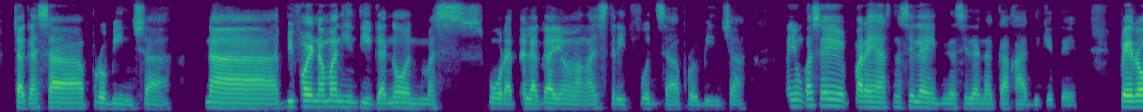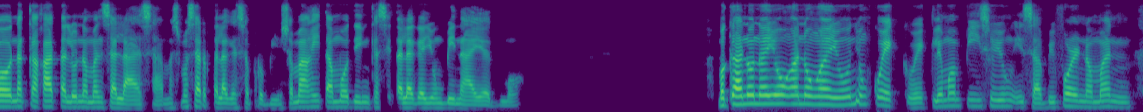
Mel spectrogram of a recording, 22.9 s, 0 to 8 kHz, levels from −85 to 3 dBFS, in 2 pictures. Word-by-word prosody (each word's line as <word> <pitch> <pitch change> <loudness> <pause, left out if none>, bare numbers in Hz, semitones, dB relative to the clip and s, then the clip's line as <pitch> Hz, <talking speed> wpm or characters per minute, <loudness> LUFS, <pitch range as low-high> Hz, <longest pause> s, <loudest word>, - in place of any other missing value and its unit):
tiyaka 125 0 +2
sa, 130 -1 +3
probinsya 115 -4 -4 0.3
na 140 -1 +5 0.6
before 155 +5 +3
naman 155 0 +3
hindi 135 -4 -5
gano'n, 130 0 -2
mas 115 0 -1
mura 125 -3 -2
talaga 125 0 0
yung 120 -2 -1
mga 110 0 -5
street 115 -1 -4
food 120 -1 -9
sa 110 -1 -3
probinsya. 105 -1 -9 0.4
Ngayon 170 +1 -3
kasi 180 0 +3 0.2
parehas 140 -3 +2
na - - -9
sila 145 -1 +1
hindi 125 -1 -8
na 125 - -7
sila 125 +1 -3
nagkakadikit, 115 -2 -7
eh, 100 0 -13 0.4
pero 155 0 +7
nagkakatalo 155 -1 +2
naman 140 -1 -1
sa - - +3
lasa. 110 -2 0
Mas 120 +3 -6
masarap 150 +1 0
talaga 125 -2 -2
sa 125 - -3
probinsya, 110 -1 -6
makita 145 +1 +1
mo 145 +1 -2
din 135 -1 -4
kasi 135 -1 -2
talaga 130 0 +2
yung 125 0 -5
binayad 105 -6 -3
mo. 95 0 -16 2.0
Magkano 220 +1 +6
na 230 0 +4
yung 230 0 +3
ano 225 -1 +2
ngayon, 205 0 +2
yung 220 -1 -5
kwek-kwek, 130 -9 -1
₱5 170 +1 -3
yung 160 -2 -7
isa, 140 -2 0
before 140 +5 -2
naman 145 -1 -4
135 Hz, 150 wpm, -23 LUFS, 120-155 Hz, 2.0 s, pero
